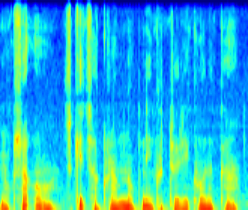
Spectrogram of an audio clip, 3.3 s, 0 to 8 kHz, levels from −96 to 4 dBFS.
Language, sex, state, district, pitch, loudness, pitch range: Garo, male, Meghalaya, South Garo Hills, 125 Hz, -18 LUFS, 115-130 Hz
